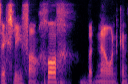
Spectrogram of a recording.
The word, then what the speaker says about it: Van Gogh: Now, good old Vincent, my fellow Dutchman, whose name is always wrongly pronounced. It's actually Van Gogh, but no one can say that, so they all make it Van Gogh or Van Gogh or whatever it is.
